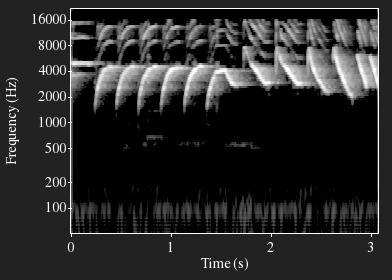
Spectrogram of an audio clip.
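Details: Domestic canary song for teaching young canaries and prompting them to sing: a steady series of up-slurred whistles, about five per second, giving way to higher downward-sweeping slurs.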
